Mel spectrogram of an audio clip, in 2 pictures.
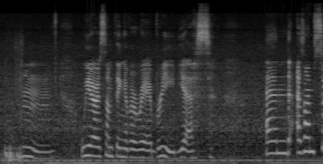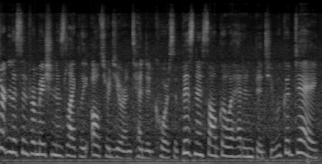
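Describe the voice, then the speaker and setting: An actress playing a proud, articulate woman physician of a bygone era, brisk and formal with a flirtatious streak, at a theatrical table read. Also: fairly high pitch, animated, noisy background, natural voice. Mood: proud, pointed.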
